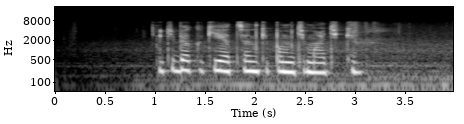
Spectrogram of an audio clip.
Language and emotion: Russian, neutral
